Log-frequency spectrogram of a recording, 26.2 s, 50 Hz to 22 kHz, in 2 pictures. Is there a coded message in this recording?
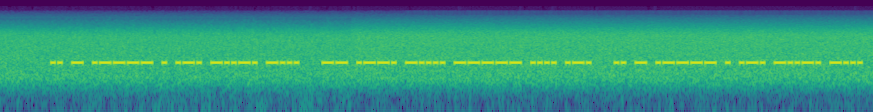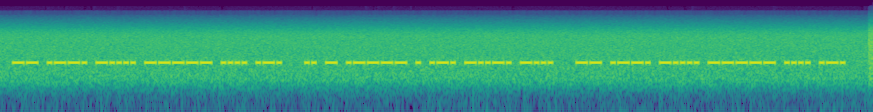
Yes: Morse code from 0.7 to 25.8 s, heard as a keyed tone, machine-sent, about 23 wpm, 740 Hz, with radio hiss and a squelch burst at the end. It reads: IT1ER/B MP60HR IT1ER/B MP60HR IT1ER/B MP60HR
